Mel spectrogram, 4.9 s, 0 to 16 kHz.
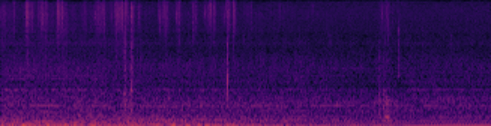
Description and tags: car decel to stop
Honda CRV, decelerating and stopping. Recorded with a Zoom H2n.
car, brake, decelerate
